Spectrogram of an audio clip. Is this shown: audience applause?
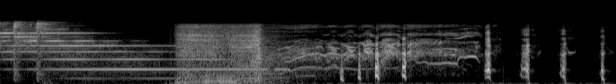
no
